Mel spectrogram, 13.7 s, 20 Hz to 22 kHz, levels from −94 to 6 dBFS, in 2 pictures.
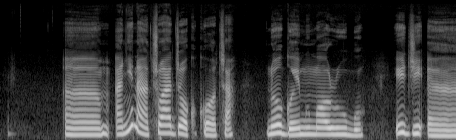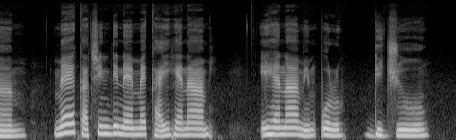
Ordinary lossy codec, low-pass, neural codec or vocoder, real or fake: none; 19.8 kHz; none; real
